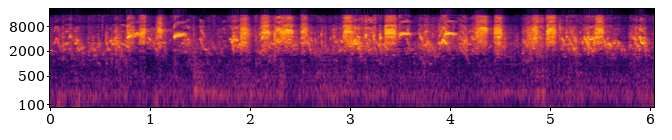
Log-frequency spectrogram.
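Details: A flock of budgerigar parrots in an aviary makes scratchy, squawky chirps and warbles in quick bursts, many birds calling over one another.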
